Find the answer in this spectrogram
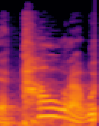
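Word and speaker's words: tau: 타우라고 읽을 겁니다.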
